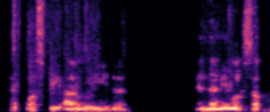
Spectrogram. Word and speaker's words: Adelaide: which is called Adelaide, which is the name of his beloved, Adelaide, but it's pronounced Adelaide.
